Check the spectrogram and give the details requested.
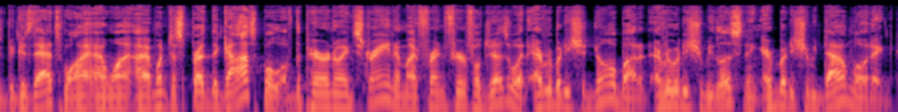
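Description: A man's voice: medium pitch, no echo. A talkative man delivers a comic podcast monologue in a mid-range voice. He wanders off on tangents, swears freely and pokes fun at himself. The sound is dry, with no room to it. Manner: loud-mouthed, talkative, digressive; profane, self-deprecating. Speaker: podcast host. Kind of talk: rambling comic monologue with sponsor plugs.

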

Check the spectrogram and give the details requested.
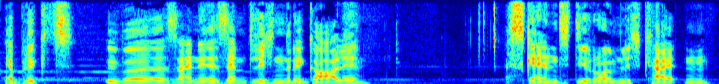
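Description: A male game master improvises a fantasy story in a medium-pitched voice. He feels his way through sentences and repeats words for emphasis. Light music sits under him. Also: steady tone, a little mellow. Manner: halting, emphatic repetition of words.

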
